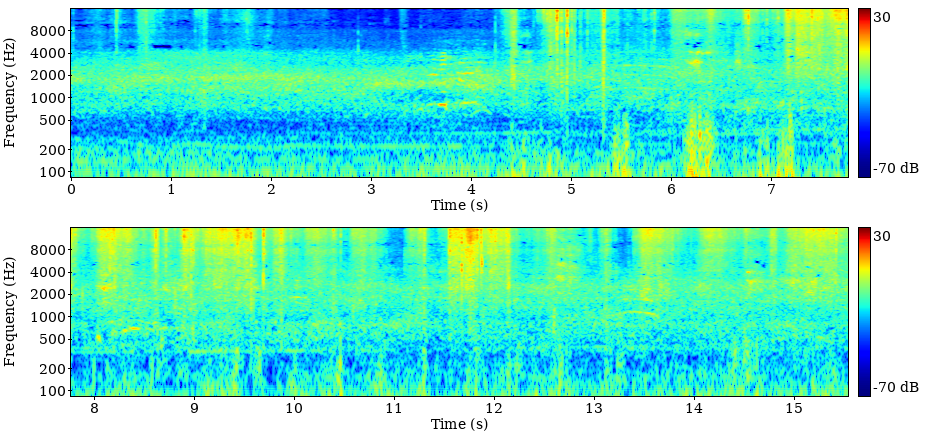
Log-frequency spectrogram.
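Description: Leaves and grass rustle and brush close by.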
